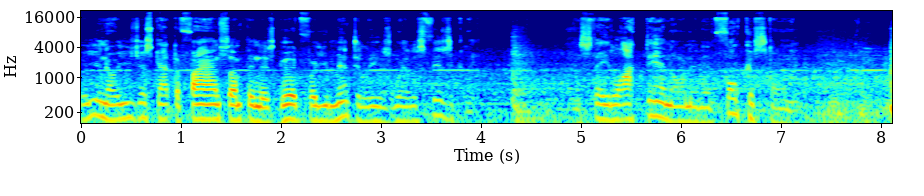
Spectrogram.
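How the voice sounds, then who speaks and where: A man from Florida hosting a casual motivational livestream, talking loosely and greeting chat viewers by name. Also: mid-range voice. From Florida, USA. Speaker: livestream host. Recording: loud traffic noise outdoors. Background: loud traffic noise.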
